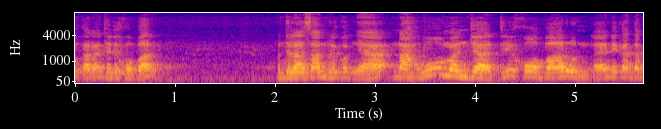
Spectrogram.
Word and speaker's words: نحو: Kenapa nahwu itu enggak boleh ditanwin? Nahwun gitu enggak ya. Walaupun gundul, antum kan bacanya nahwu. Lah, kenapa enggak ditanwin?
